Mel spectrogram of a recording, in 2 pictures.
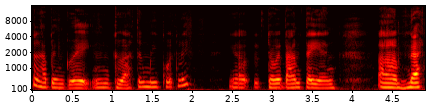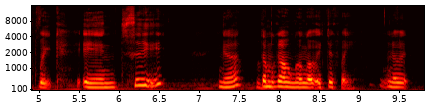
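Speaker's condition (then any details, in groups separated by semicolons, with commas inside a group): Profound deafness; profound deafness left ear, total deafness right ear, diagnosed at age 3, no cochlear implant; learned to speak and lip-read in oral pre-preschool, mainstreamed, little ASL now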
